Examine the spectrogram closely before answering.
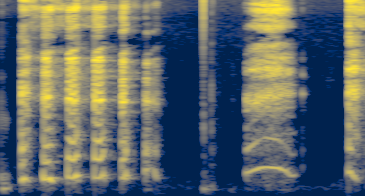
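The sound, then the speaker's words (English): A person's throat making odd noises and clearing: a quick run of short voiced, grunting bursts, a sharp click, then a longer rasping, croaky sound and one more burst, with no talk. “This is why I always mute myself, because my throat makes so many weird noises like that.”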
